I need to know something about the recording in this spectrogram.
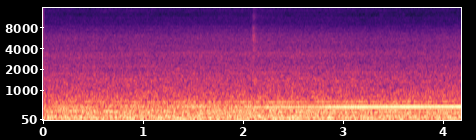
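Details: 2020 Pleasure Way Plateau FL (2019 Sprinter 3500XD) recorded by phone at 80-90 km/h: steady mid-pitched whine over road rumble, still present after drive shaft and differential replacement; origin unknown.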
